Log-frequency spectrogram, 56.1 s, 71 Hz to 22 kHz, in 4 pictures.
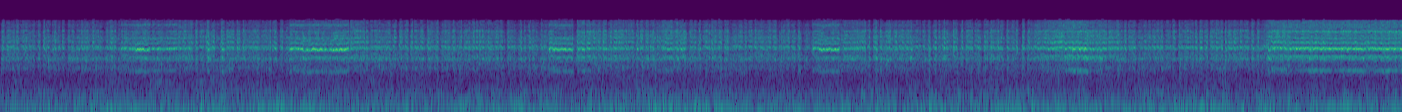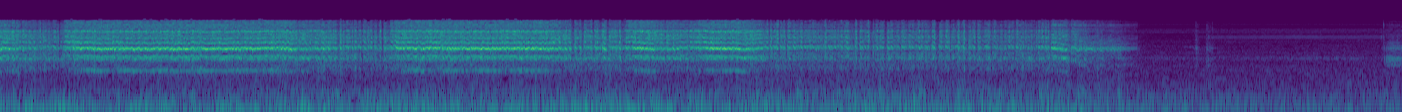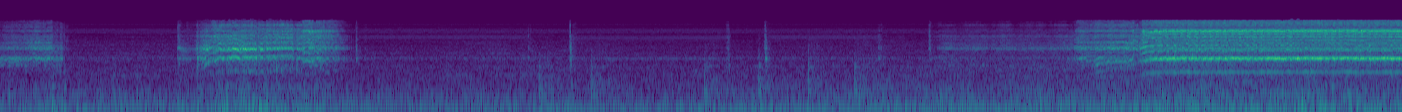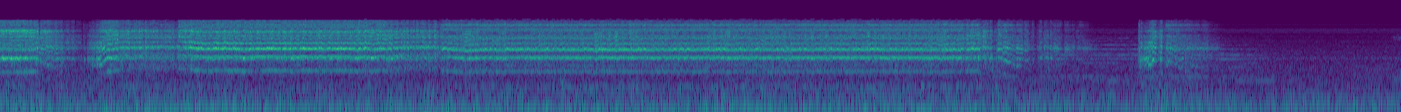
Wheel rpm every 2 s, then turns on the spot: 170, 170, 170, 170, 170, 170, 170, 160, 160, 160, 160, 170, 70, 0, 20, 70, 0, 0, 10, 80, 150, 110, 160, 160, 160, 150, 60, 0.
none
